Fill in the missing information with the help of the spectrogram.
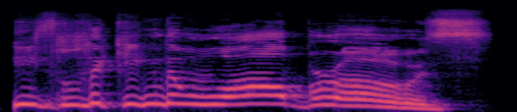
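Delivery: slow, high, loud shout; slow loud incredulous yell; loud exclamation. Real, not acted. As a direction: announce it loudly in disbelief. Incredulous about dog.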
